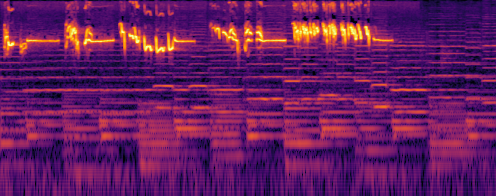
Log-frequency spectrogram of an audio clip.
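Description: A songbird singing loud phrases of high whistled notes and rapid trills, stopping about five seconds in, over gentle instrumental background music.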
